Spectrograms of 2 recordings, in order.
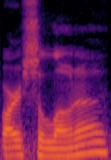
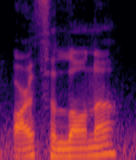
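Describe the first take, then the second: First: The c is said with an s sound. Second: The c is said with a th sound. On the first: The speaker calls it right. "which should be pronounced Barcelona" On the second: The speaker calls it wrong. "speaks with, like, a lisp as an accent. So they all say Barcelona"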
